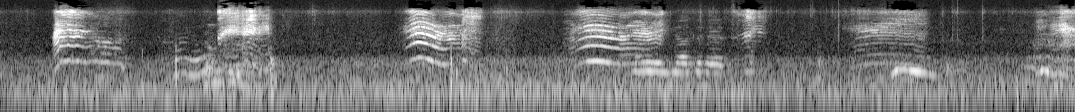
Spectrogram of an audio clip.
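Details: Cat confronting a boa constrictor, giving a series of loud, drawn-out, wavering meows with rising and falling pitch, roughly every one to two seconds, over a faint steady background hiss.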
